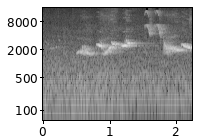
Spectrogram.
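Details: A common blackbird sings a short phrase of mellow, fluted warbling notes that ends in a high, thin, squeaky twitter, against faint background hiss.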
